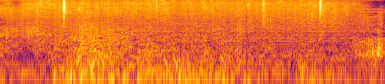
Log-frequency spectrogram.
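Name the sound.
thunderstorm with rain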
